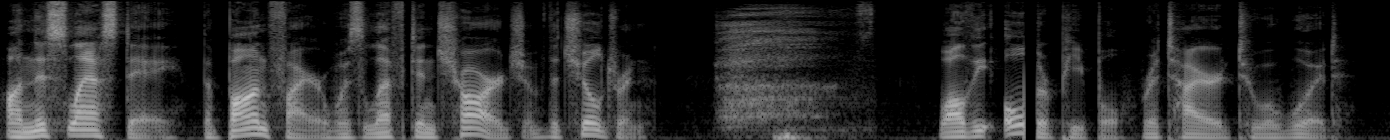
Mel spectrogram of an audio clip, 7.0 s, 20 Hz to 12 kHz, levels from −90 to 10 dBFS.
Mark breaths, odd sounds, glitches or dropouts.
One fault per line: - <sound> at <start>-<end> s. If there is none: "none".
- sigh at 3.6-4.4 s
- dropout at 5.1-5.2 s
